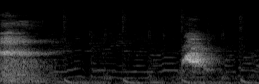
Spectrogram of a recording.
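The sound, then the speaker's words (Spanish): A dog barks twice, one sharp bark at the start and another a couple of seconds later, over a steady background of faint, repeating low thuds. “Ya la, la está ligando el perro.”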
